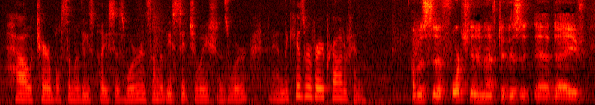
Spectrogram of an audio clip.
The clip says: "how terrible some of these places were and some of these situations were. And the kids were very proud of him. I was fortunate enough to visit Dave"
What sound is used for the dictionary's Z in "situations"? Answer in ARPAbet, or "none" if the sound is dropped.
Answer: Z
